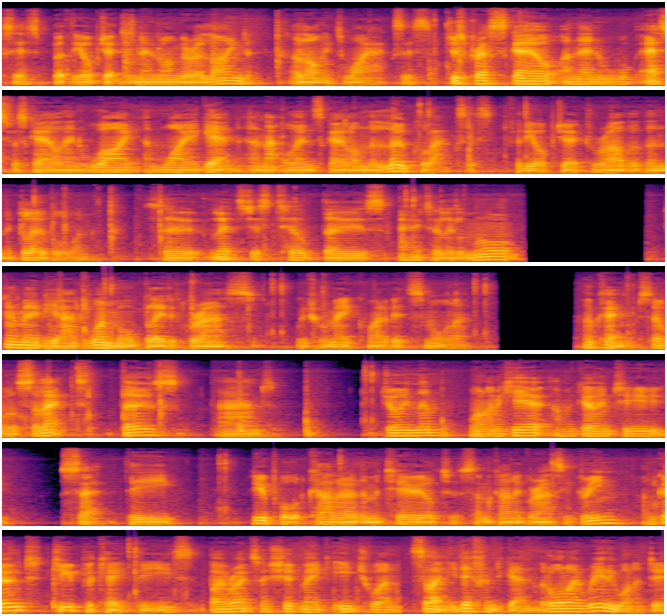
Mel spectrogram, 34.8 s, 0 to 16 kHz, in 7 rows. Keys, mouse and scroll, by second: 3.2 scroll up 1, 3.5 shift+middle click, 6.5 Tab, 7.0-7.5 scroll up 1, 7.9 alt+right click, 8.7 click, 10.2 Tab, 10.8 middle click, 10.9 scroll down 1, 11.1 middle click, 12.0-12.9 scroll down 1, 12.9 click, 13.8-17.3 typing, 13.9 shift+scroll up 1, 14.0 click, 14.1 click, 14.6 middle click, 14.7 scroll up 1, 15.0 right click, 15.6 click, 16.9 click, 18.3 click, 18.6 right click, 18.7 g, 18.7 middle click, 18.9 scroll down 1, 19.0 middle click, 19.1 r, 19.1 middle click, 19.8 shift+right click, 21.1 middle click, 21.4 shift+right click, 22.4 click, 25.1-26.1 scroll down 1, 26.1 scroll up 1, 26.3 click, 29.4 scroll down 1, 29.5 right click, 30.6 shift+right click.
